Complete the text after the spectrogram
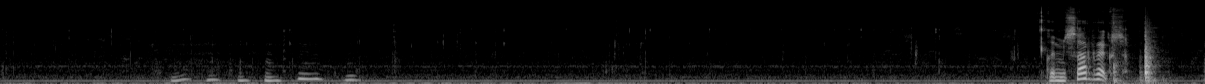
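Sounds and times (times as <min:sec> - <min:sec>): quiet chewing: 0:00.0 - 0:10.6
low hum: 0:00.0 - 0:11.0
wet mouth clicks: 0:01.7 - 0:09.5.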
